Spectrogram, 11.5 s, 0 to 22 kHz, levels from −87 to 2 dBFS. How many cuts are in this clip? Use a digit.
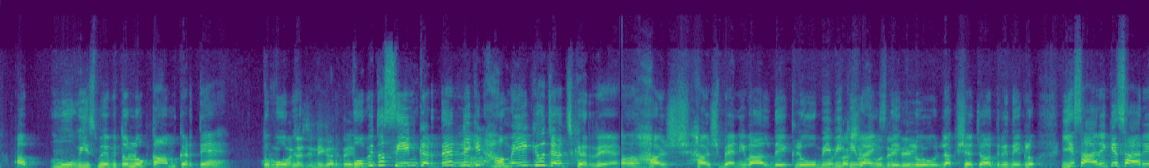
1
